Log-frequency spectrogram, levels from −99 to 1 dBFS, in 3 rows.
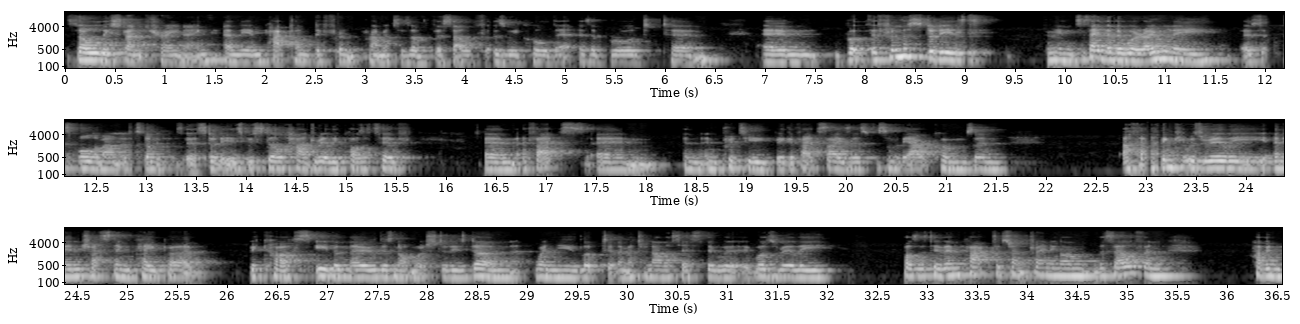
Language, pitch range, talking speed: English, 150-180 Hz, 160 wpm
